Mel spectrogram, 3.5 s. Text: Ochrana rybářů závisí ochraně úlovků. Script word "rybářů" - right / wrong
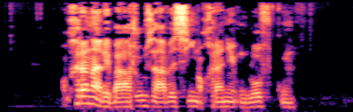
right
